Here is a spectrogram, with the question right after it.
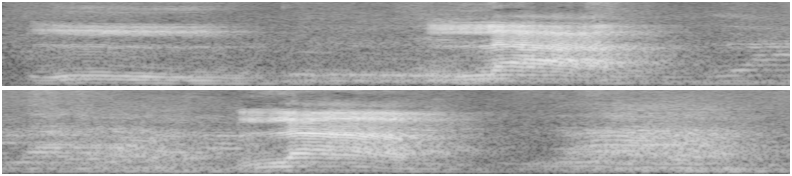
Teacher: the lam in Arabic, my tongue is flat, touching my upper teeth from the back. So it is not at the middle, it is touching the upper teeth, but from the back.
